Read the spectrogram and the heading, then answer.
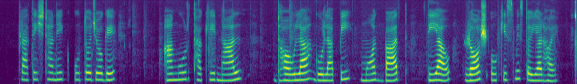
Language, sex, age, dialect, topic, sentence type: Bengali, female, 18-24, Rajbangshi, agriculture, statement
